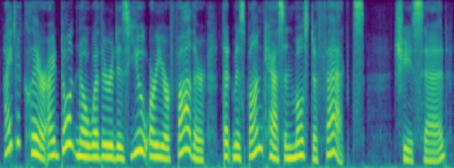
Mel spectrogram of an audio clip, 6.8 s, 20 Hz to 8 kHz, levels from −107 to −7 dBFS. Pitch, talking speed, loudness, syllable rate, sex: 235 Hz, 165 wpm, -16 LUFS, 4.5 syllables/s, female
